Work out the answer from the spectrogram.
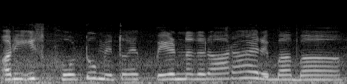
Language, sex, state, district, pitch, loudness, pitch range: Hindi, female, Haryana, Rohtak, 235 Hz, -19 LUFS, 220-255 Hz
